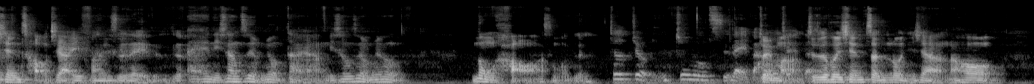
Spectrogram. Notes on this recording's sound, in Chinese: 這集錄音設備罷工，緊急用手機錄音請原諒低音質。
